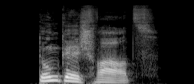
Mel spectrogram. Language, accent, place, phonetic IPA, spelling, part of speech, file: German, Germany, Berlin, [ˈdʊŋkl̩ˌʃvaʁt͡s], dunkelschwarz, adjective, De-dunkelschwarz.ogg
- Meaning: deep / intense black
